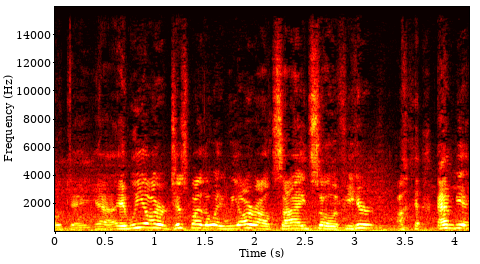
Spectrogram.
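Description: A man talks at a moderate pace with ordinary pitch variation. Noticeable background noise runs behind him. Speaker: internet show host. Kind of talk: casual interview. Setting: outdoors at a restaurant. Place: garden.

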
